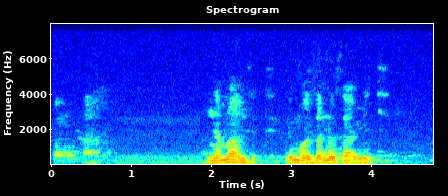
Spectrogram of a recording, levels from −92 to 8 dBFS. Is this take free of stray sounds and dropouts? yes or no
yes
